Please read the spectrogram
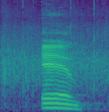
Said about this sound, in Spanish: Sí, un fuerte aplauso, ¿por qué no?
